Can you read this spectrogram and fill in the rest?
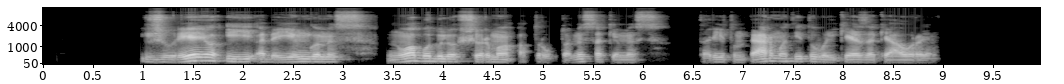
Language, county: Lithuanian, Šiauliai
